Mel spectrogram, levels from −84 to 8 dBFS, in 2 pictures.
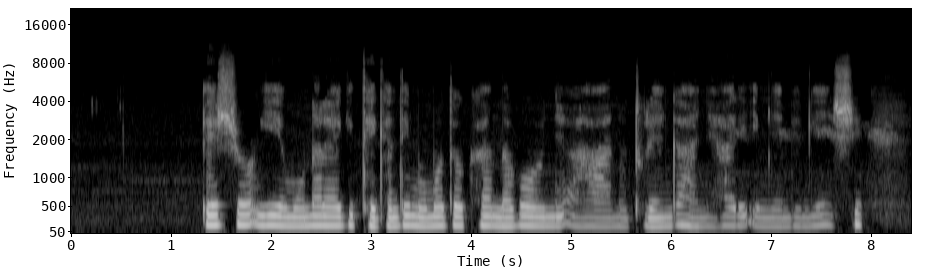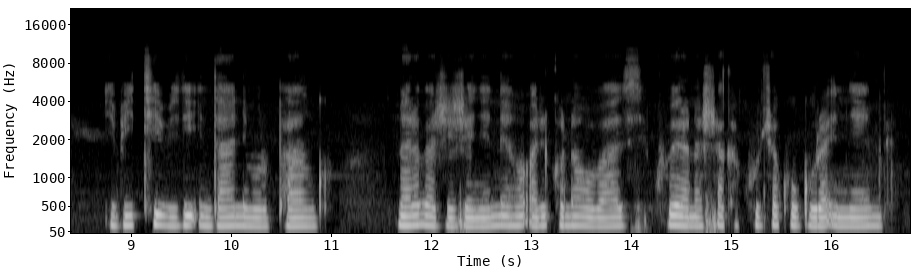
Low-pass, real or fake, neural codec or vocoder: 10.8 kHz; real; none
